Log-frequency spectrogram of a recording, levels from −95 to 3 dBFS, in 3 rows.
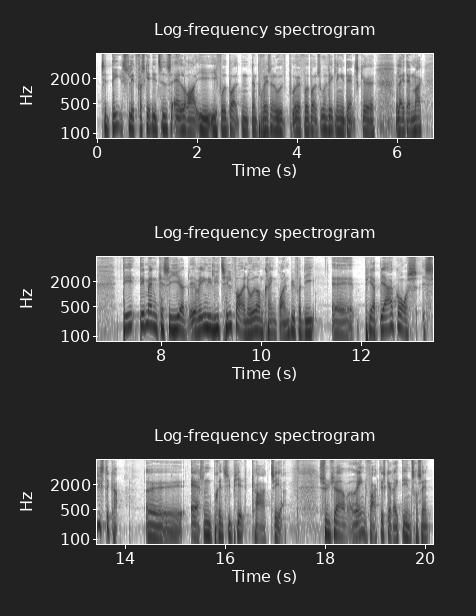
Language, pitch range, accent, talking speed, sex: Danish, 105-130 Hz, native, 155 wpm, male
